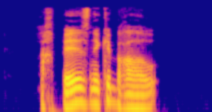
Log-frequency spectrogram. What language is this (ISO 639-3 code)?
bre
